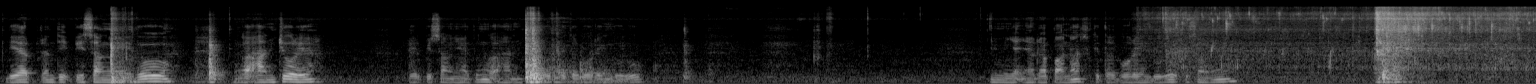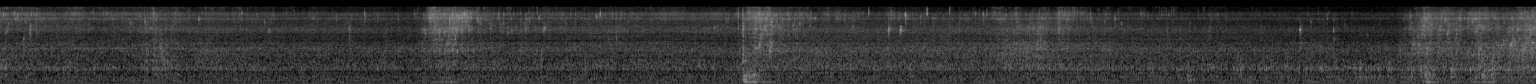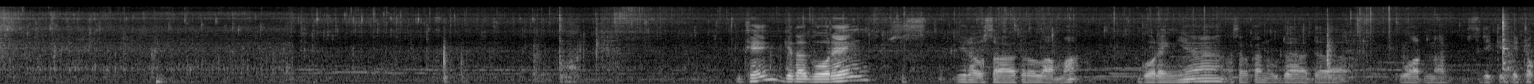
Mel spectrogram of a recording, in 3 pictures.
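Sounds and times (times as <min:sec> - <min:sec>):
banana deep-frying in oil: 0:11.3 - 0:46.0.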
